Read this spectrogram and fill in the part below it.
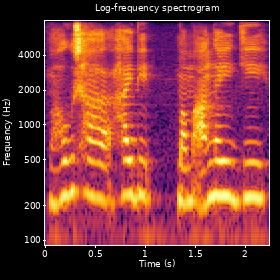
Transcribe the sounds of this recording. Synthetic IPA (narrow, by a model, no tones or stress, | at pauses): mɐɦɐwsahajdi | mɐma̰ŋɐjɡi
